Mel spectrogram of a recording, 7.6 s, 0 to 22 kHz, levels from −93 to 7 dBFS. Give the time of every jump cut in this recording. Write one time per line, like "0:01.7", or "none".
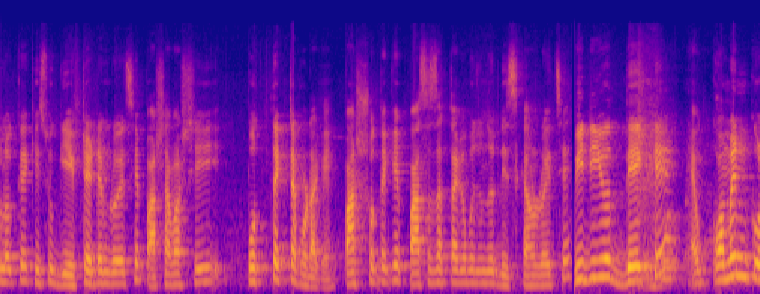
0:05.6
